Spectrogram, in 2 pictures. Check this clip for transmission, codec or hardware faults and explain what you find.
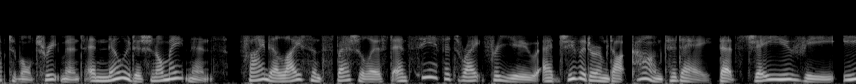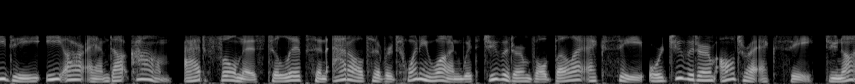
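I found no faults to explain in this clip.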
